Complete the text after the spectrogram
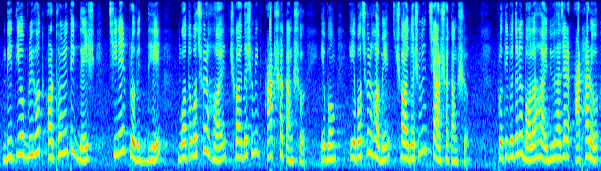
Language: Bangla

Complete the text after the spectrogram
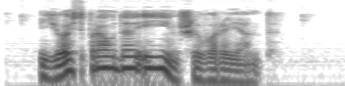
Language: Belarusian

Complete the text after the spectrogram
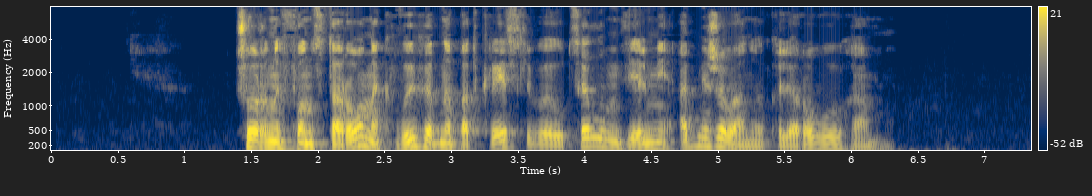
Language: Belarusian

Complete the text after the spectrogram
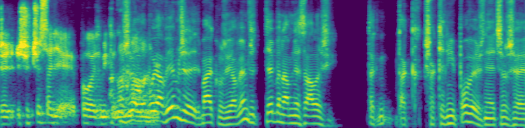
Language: Slovak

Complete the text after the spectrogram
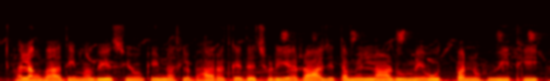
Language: Hindi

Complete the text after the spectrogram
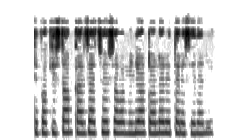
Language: Pashto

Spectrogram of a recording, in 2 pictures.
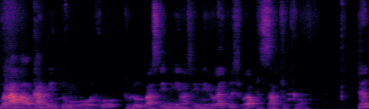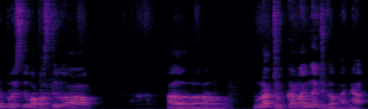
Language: Indonesian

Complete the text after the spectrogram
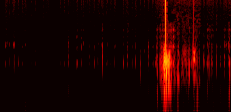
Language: Pashto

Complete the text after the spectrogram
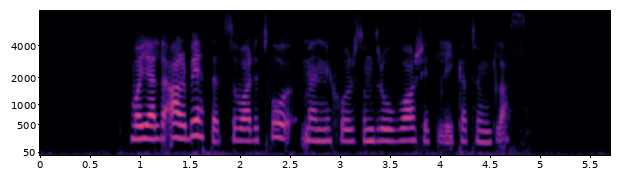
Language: Swedish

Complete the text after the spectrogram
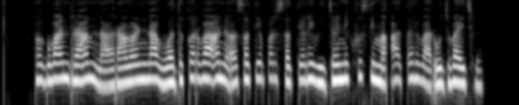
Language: Gujarati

